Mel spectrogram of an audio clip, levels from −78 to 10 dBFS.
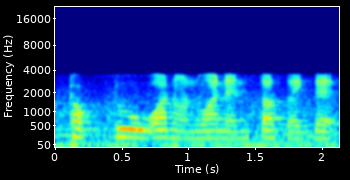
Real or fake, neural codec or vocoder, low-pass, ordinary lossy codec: real; none; 3.6 kHz; none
